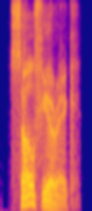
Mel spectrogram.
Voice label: "sulphuric", British

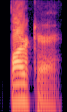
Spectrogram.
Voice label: "barker", American

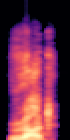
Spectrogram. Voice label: "rod", Indian

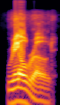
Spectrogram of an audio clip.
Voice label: "railroad", American

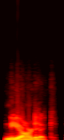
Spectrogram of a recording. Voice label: "Nearctic", American

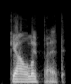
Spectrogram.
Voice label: "gallipot", American

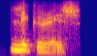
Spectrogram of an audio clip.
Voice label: "lickerish", Indian

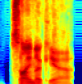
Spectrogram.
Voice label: "sinecure", British

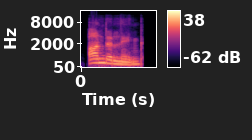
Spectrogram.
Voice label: "underling", Indian

